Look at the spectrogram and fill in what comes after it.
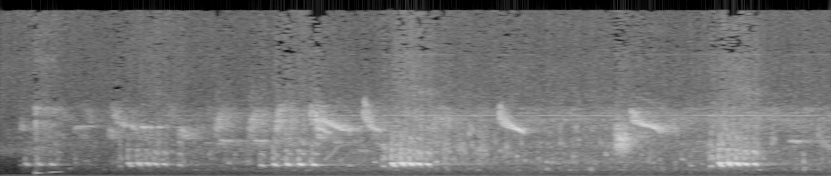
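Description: Forest birdsong: short trilled calls repeating every second or so, mixed with high falling chirps, loudest about three seconds in and again near the end.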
